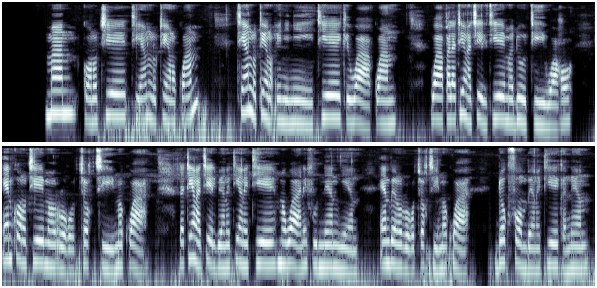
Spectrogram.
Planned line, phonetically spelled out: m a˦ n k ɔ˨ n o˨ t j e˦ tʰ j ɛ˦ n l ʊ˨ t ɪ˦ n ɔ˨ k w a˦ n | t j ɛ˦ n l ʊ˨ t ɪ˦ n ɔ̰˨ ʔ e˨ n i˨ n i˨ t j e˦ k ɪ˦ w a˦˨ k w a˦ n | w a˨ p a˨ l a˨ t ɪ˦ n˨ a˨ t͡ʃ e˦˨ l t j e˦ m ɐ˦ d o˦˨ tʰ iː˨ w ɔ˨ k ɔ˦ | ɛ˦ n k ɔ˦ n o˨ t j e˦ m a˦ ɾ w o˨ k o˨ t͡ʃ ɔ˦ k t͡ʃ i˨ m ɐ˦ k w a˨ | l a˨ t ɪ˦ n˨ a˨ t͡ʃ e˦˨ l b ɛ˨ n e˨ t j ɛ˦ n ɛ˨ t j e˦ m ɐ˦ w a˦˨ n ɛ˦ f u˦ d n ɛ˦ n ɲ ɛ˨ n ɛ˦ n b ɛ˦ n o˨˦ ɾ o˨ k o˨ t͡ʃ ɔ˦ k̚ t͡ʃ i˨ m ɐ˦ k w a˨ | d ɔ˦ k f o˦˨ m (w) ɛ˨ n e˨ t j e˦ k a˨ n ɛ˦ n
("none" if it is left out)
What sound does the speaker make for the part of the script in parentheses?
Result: b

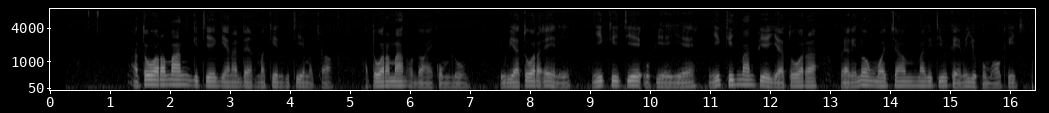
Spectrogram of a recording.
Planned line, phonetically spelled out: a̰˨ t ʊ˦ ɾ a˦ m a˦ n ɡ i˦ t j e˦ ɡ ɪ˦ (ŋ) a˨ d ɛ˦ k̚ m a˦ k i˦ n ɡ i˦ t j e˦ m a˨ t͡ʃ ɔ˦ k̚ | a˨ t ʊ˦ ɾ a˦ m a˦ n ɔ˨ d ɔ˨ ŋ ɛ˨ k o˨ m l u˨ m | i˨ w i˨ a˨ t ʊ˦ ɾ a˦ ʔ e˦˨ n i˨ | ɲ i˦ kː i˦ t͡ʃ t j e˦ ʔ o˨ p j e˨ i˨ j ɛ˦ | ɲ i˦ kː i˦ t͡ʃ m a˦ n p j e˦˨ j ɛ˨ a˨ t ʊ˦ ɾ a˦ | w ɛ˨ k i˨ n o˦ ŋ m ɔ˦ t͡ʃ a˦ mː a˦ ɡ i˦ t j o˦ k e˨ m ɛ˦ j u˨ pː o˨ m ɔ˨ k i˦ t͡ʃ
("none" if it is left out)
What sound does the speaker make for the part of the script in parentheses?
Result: n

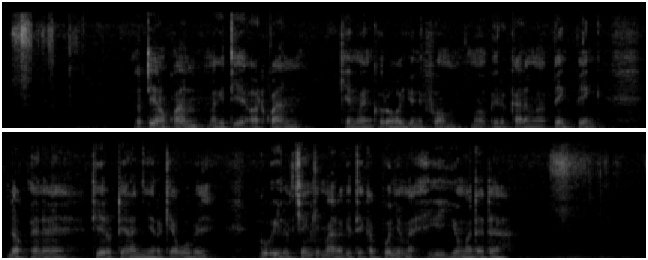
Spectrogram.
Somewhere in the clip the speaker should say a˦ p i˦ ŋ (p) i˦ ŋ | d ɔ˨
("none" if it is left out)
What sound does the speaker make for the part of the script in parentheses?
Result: p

